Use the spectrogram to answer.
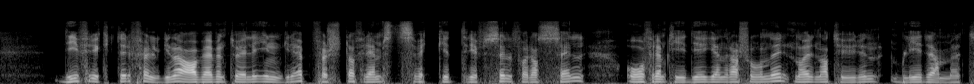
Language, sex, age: Norwegian, male, 53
